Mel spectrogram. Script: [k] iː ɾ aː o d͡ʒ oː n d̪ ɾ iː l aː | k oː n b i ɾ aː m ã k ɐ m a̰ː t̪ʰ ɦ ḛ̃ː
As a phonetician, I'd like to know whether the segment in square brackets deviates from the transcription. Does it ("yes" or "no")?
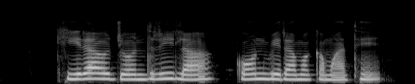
yes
